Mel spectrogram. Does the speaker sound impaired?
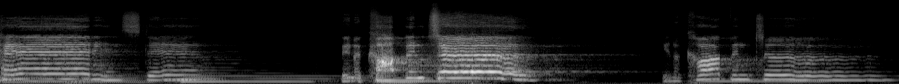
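No.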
